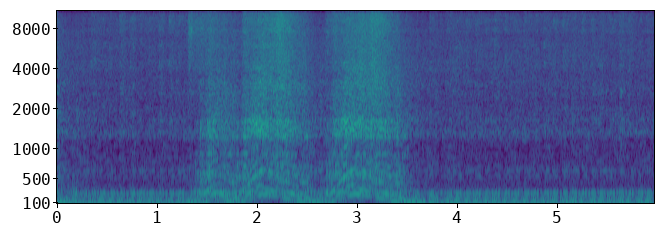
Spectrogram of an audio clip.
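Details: Wrecked 2006 Honda VFR800 V4 auction motorcycle running after rod installed to stop oil spitting out; exhaust needs repair; even idle with two quick clean revs, no knocks or rattles, runs healthy.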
